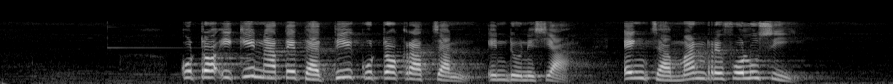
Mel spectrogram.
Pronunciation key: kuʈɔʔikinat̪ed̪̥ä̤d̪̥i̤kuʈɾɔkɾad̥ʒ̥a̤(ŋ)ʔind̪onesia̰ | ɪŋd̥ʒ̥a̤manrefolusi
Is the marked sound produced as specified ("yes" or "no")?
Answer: no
